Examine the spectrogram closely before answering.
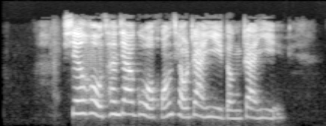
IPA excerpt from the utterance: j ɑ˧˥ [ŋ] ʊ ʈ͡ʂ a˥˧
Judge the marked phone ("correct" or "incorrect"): incorrect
